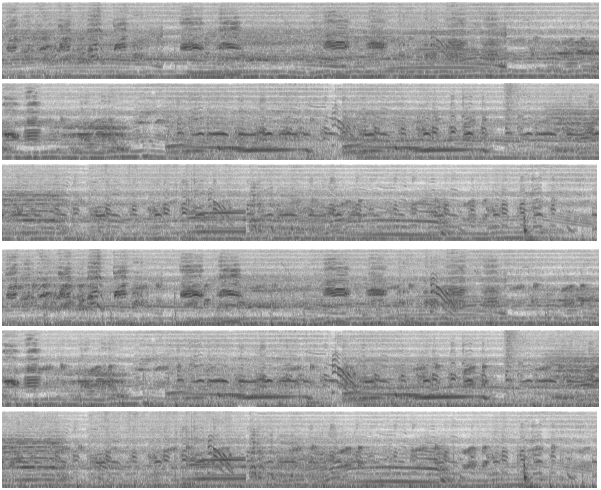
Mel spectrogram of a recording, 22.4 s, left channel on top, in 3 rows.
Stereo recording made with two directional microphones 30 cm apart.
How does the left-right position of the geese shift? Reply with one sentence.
In this clip you hear the geese go from the right side to the left.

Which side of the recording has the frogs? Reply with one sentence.
You can hear the frogs on the right.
